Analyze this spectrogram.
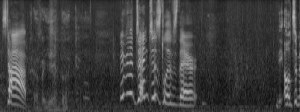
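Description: A young woman laughs close to a microphone.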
